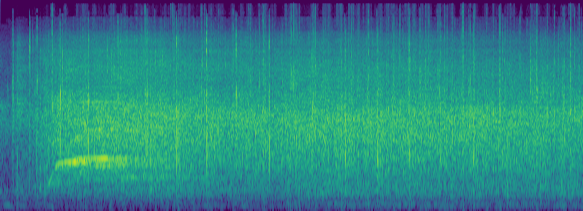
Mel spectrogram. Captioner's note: crowd cheering and applauding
